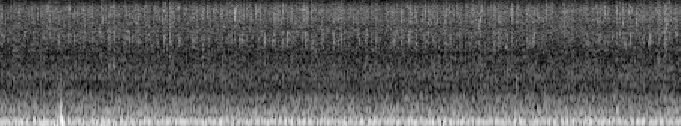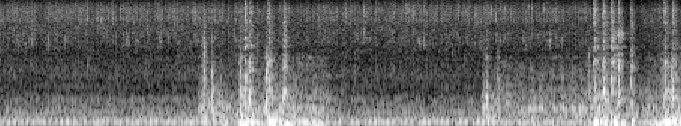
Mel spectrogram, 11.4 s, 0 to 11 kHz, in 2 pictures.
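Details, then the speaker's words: V8 marine engine in boat, first start in 21 years, fuel fed from a water bottle, timing thought late: deep burble hitting on all cylinders, slightly uneven idle with water splashing; sounds healthy. "so as you can see in that last clip we finally have the boat running and it it runs pretty good actually it sounds healthy sounds good it sounds like it's hitting on all the cylinders"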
